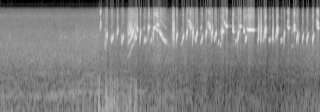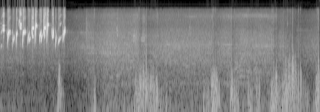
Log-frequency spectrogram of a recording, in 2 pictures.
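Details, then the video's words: European goldfinch song used to stimulate other goldfinches to sing: a rapid, twittering burst of high tinkling notes and trills lasting about six seconds, over a low background rumble with a few low thumps afterwards. "تحفيز طيور الحسون على تغريد"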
